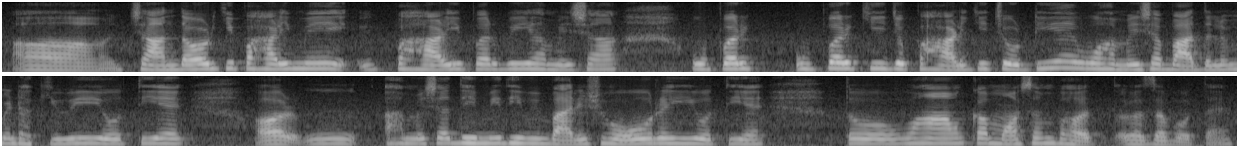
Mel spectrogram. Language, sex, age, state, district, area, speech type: Urdu, female, 45-60, Maharashtra, Nashik, urban, spontaneous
